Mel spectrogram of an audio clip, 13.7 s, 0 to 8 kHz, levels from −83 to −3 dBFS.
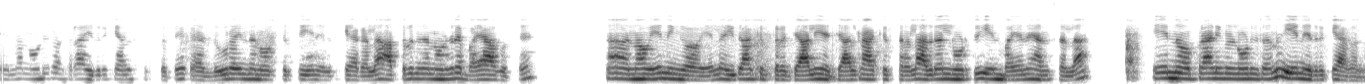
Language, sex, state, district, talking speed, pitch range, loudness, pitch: Kannada, female, Karnataka, Bellary, 135 wpm, 165-185 Hz, -26 LUFS, 175 Hz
